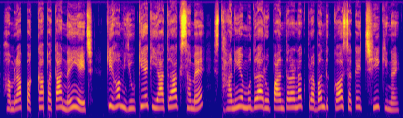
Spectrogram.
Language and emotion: Maithili, fearful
